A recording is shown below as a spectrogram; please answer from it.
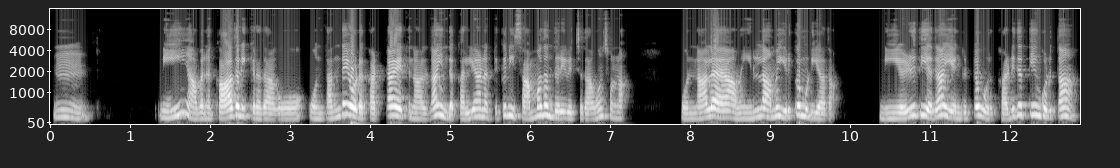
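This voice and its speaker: A woman voicing a devoted young husband in a dramatic story reading, soft and coaxing in manner. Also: fairly high pitch, natural voice.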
